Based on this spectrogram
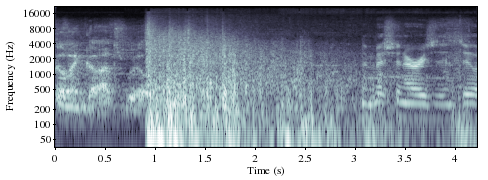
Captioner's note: thunder echoing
